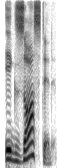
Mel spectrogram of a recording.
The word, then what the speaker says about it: exhausted: Now the end of this word is very important. It ends with ed. The sound here is Iid like the boy's name ed. Exhausted. This is different from a word like walked where the ed sounds like a t or played where it sounds like a d.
